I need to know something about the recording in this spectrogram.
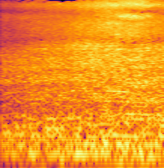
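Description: Loud, steady road traffic noise: a continuous roar of passing vehicles with no distinct events.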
